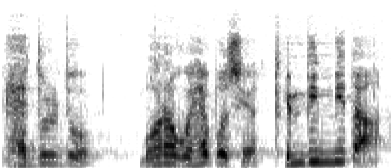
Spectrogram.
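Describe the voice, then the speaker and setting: A male pastor preaching a sermon with rhetorical questions, swinging between raised exhortation and hushed reflection. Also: high-pitched, expressive, normal speed, slightly rough.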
